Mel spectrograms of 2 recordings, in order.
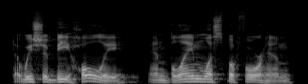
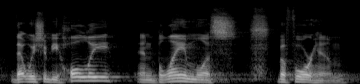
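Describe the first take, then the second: The two takes are said the same way.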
